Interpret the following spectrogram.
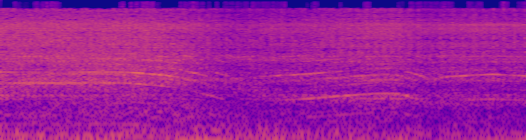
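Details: Honda Civic engine at low revs with a thin whine wandering in pitch, heard around the alternator area after repairs following a robbery; alternator replaced and hydraulic steering pump fitted, steering sometimes noisy; cause unconfirmed, engine bay whine.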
